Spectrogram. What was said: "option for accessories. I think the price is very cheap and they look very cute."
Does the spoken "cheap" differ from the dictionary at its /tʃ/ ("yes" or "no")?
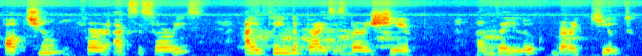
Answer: yes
